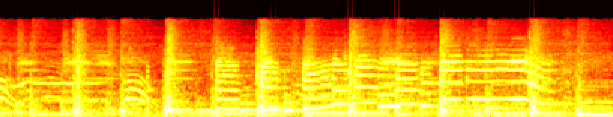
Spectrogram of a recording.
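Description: Live band playing an instrumental break: an electric guitar lead with bent and held notes over bass guitar and drum kit.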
